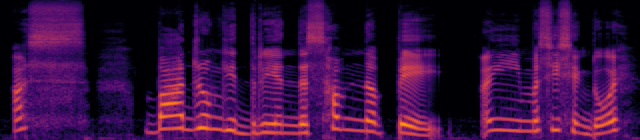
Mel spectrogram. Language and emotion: Manipuri, disgusted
